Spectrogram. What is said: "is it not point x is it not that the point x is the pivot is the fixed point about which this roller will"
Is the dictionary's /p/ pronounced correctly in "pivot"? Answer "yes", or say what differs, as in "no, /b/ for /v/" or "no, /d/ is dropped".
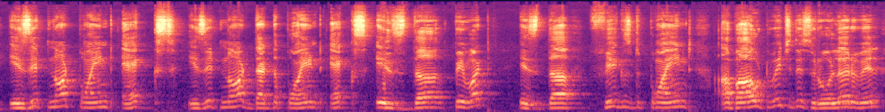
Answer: yes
